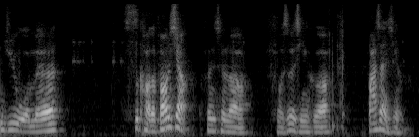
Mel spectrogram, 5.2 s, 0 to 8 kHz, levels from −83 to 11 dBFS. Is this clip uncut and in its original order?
yes; 0 cuts

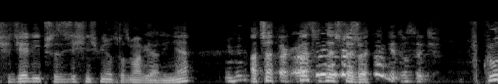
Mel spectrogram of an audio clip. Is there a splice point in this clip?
no; 0 cuts

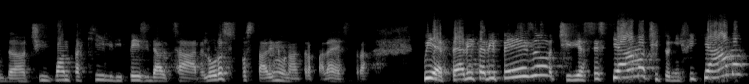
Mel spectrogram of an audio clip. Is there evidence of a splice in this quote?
yes; 1 cut; at 2.3 s

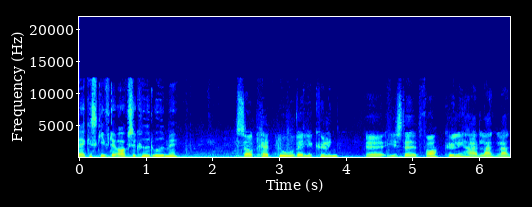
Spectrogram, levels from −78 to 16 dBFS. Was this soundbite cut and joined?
no; 0 cuts

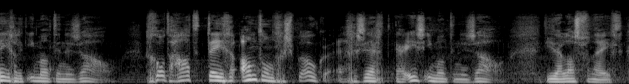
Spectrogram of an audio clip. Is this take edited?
no; 0 cuts

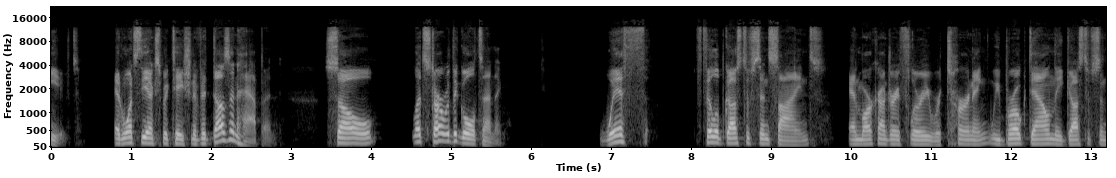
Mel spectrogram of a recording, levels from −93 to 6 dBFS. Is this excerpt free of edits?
yes; 0 cuts

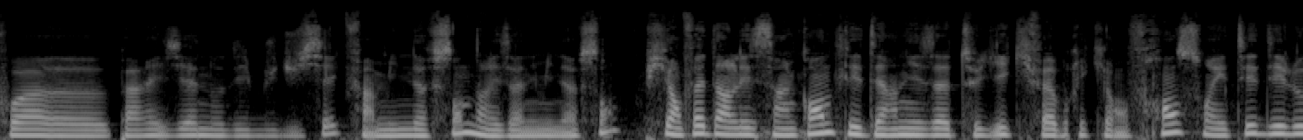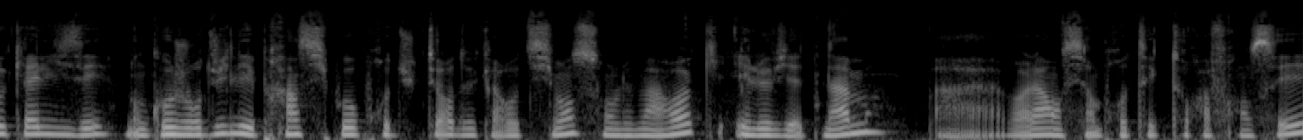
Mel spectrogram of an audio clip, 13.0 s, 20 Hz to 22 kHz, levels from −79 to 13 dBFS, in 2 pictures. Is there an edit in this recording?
yes; 1 cut; at 3.8 s

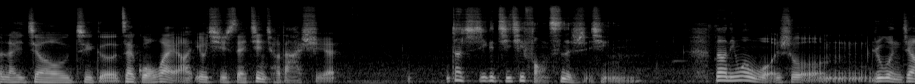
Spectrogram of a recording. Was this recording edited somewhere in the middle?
no; 0 cuts

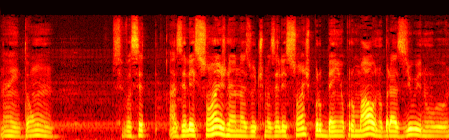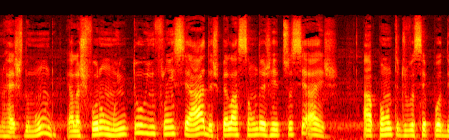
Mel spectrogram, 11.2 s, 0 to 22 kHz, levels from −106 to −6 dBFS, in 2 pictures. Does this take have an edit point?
yes; 2 cuts; at 6.4 s, 9.9 s

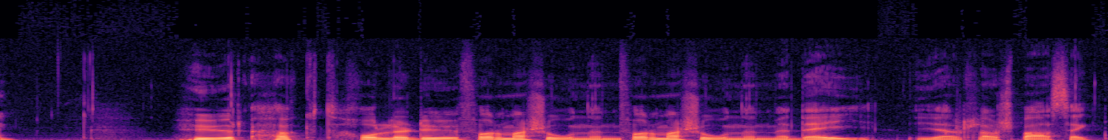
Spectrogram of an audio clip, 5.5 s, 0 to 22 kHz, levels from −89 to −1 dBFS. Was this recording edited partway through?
yes; 1 cut; at 3.1 s

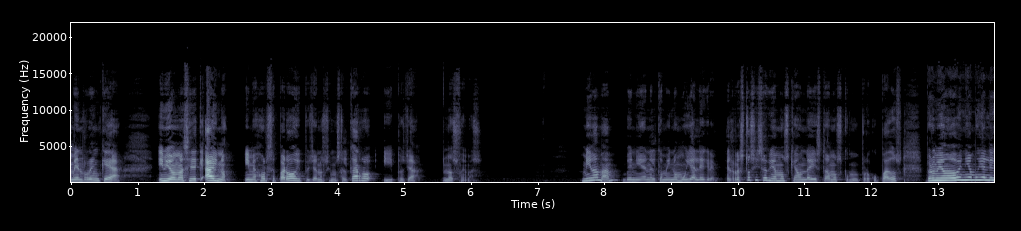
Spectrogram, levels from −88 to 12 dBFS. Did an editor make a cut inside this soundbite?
no; 0 cuts

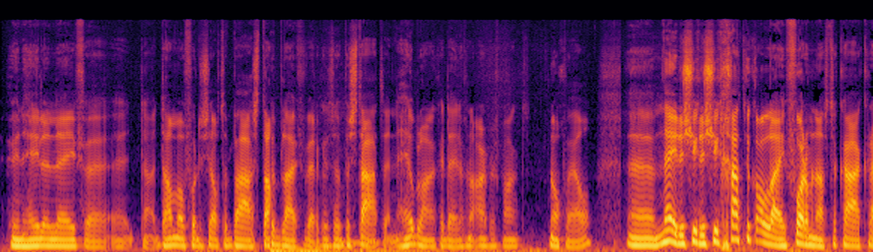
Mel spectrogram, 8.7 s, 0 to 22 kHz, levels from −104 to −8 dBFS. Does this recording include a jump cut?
yes; 4 cuts; at 2.7 s, 5.5 s, 6.2 s, 7.0 s

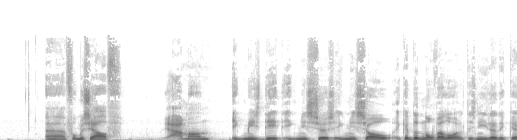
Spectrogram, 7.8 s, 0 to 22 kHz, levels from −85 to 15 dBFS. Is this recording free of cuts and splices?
yes; 0 cuts

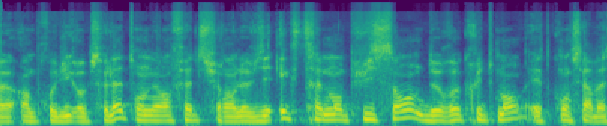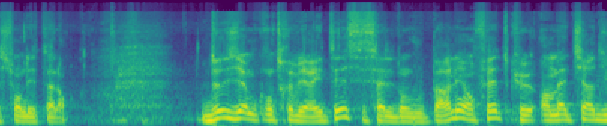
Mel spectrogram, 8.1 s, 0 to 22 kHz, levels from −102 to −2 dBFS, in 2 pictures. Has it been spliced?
no; 0 cuts

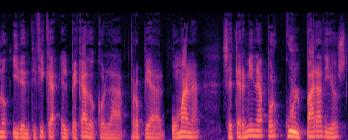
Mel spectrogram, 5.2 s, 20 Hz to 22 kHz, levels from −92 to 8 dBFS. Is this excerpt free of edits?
no; 1 cut; at 2.4 s

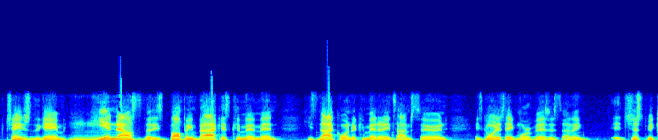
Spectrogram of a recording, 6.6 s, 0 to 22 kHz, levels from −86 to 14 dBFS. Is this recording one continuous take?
yes; 0 cuts

